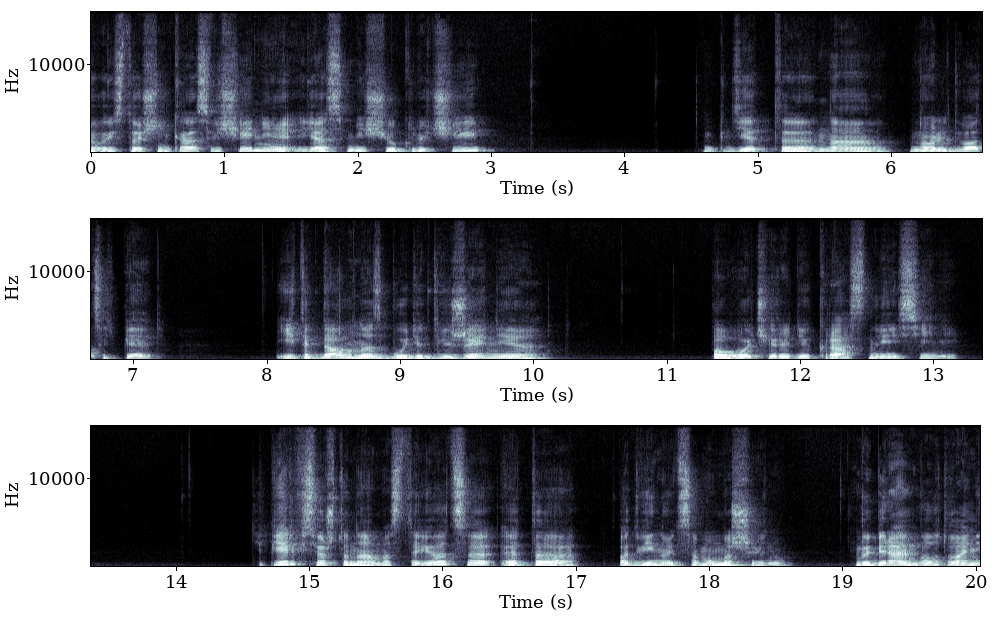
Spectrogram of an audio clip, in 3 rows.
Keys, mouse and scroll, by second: 0.6 click, 3.3 click, 8.5-10.7 typing, 10.7 right click, 14.9 click, 15.4-16.8 typing, 17.3 right click, 18.5-19.2 typing, 18.8 right click.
